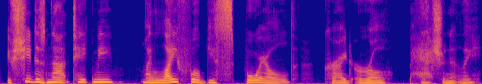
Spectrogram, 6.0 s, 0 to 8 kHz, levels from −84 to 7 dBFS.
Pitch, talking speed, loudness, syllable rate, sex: 190 Hz, 140 wpm, -20 LUFS, 4.0 syllables/s, female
